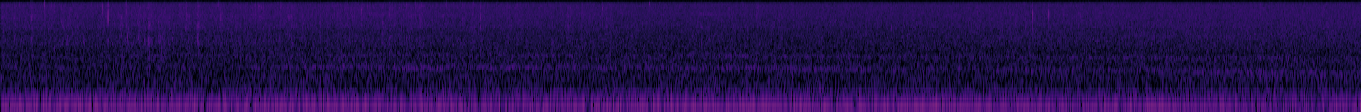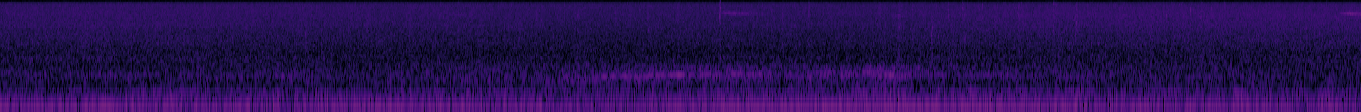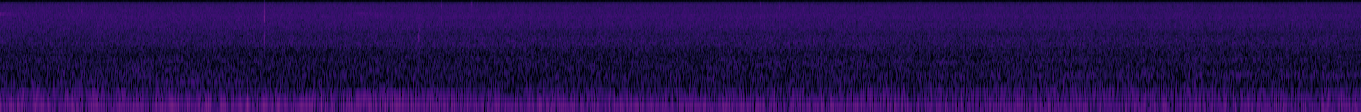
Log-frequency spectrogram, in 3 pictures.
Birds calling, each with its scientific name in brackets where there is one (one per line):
Cedar Waxwing (Bombycilla cedrorum)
